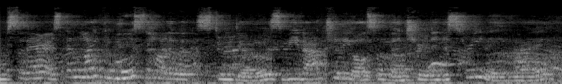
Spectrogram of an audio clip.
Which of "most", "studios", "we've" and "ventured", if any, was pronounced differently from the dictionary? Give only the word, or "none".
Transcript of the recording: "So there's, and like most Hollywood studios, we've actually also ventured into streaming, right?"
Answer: none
